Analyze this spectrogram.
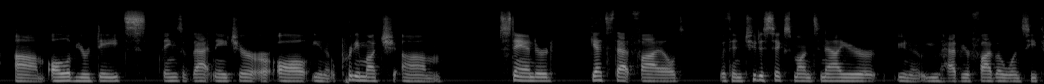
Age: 30-49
